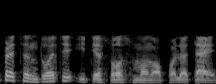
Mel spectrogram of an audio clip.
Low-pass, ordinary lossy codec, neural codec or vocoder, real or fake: 7.2 kHz; AAC, 16 kbps; none; real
